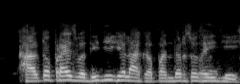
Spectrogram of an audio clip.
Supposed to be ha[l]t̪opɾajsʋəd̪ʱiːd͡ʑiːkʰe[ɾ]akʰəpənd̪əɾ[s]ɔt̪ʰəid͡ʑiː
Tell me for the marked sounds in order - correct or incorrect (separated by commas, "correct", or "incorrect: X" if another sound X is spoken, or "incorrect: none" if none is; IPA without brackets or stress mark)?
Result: correct, incorrect: l, correct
